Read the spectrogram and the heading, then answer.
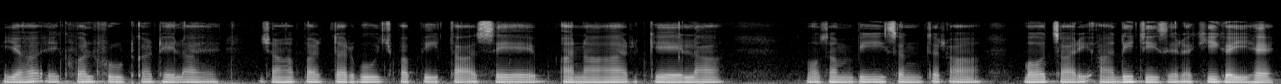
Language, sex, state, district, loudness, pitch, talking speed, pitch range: Hindi, male, Bihar, Gopalganj, -19 LUFS, 115 Hz, 105 wpm, 110-120 Hz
